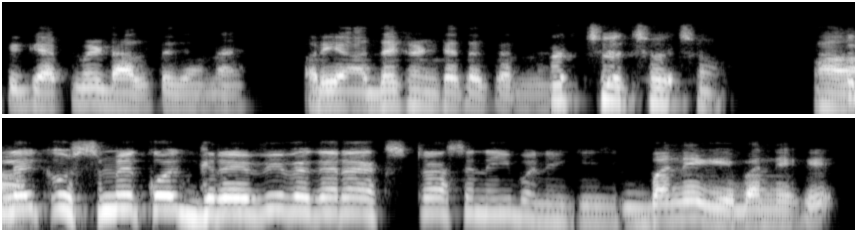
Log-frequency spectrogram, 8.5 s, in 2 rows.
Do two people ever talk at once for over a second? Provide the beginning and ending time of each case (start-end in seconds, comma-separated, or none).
none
